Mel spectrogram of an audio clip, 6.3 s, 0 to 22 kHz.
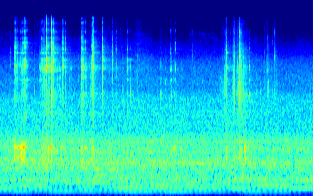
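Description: Light metallic clinks and rattles of a timing chain and its guides being handled and fitted around the cam sprockets of a GM Ecotec 2.0 LNF engine, in bunches about a second in and again near the five-second mark, over a steady low hum.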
